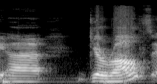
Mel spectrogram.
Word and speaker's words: Geralt: So anyway, Henry Cavill is going to get to be Geralt, am I saying that right? – Yeah.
